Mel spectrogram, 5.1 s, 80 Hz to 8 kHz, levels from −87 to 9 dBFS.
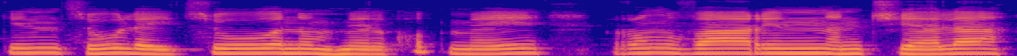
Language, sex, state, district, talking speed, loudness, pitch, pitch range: Mizo, female, Mizoram, Aizawl, 165 wpm, -17 LUFS, 195 Hz, 175-200 Hz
